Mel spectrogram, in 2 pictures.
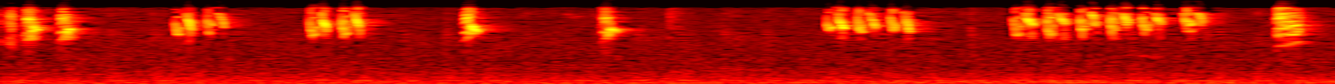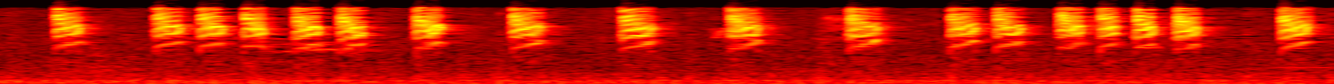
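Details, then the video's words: Chattering long-tailed shrike master song for training pet songbirds: rapid bursts of dry, scratchy notes, first in tight groups, then settling into a brisk, fairly even series of sharp calls. "MASTERAN GACOR - Suara Burung Cendet"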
